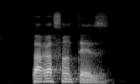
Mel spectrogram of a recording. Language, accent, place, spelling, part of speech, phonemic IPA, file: French, France, Lyon, parasynthèse, noun, /pa.ʁa.sɛ̃.tɛz/, LL-Q150 (fra)-parasynthèse.wav
- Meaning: parasynthesis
